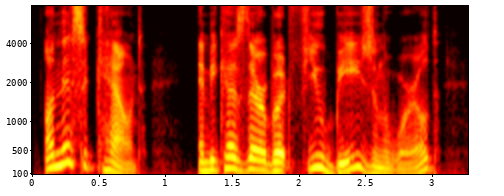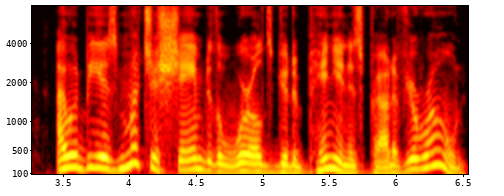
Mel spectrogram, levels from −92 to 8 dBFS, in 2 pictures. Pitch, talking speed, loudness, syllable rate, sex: 155 Hz, 275 wpm, -19 LUFS, 6.8 syllables/s, male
